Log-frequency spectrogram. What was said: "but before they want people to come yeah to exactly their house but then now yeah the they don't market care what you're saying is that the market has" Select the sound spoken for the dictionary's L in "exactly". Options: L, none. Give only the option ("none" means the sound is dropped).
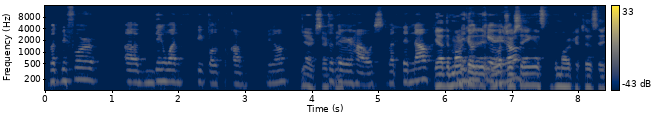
none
